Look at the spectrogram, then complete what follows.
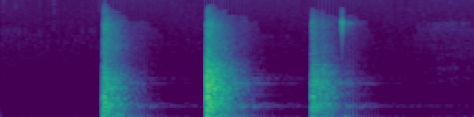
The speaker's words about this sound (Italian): Dopo un po' si scontrano tutti con l'ometto che si è fermato davanti a un portone simile a quello dell'ingresso e bussa.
